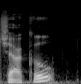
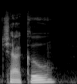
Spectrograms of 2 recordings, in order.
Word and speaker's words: Chaku: You know, every time I say my name, I'm like Chaku, and I'm like out like doing a gig. People, for some reason, think I'm saying Taco.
